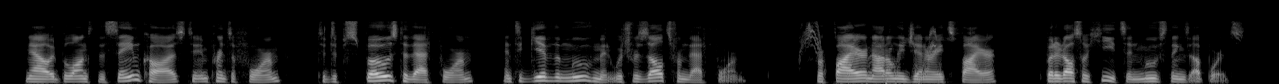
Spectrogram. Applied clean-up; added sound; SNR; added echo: neural mask model Resemble Enhance denoiser.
